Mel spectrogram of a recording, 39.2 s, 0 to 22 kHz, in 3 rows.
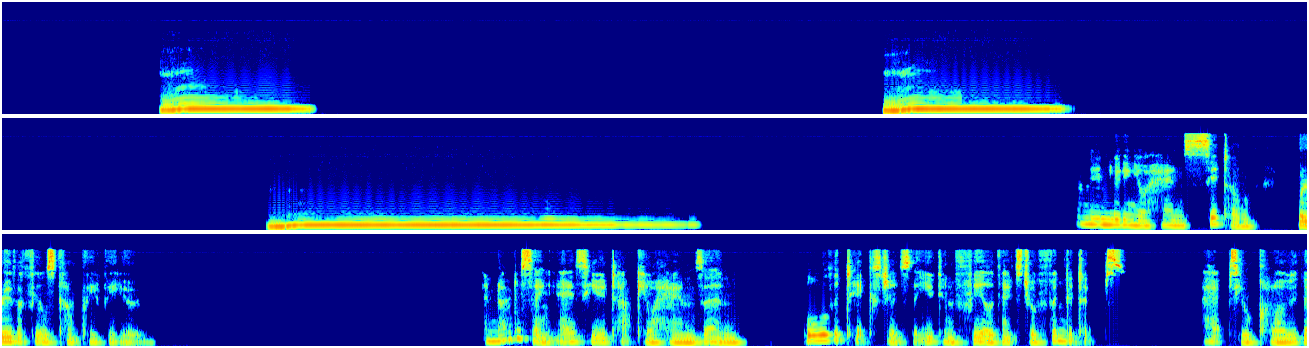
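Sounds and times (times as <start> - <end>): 
speech: 1.6 - 2.0, 24.5 - 27.7, 30.9 - 37.3, 38.1 - 39.1
person humming a steady low tone on the exhale: 1.6 - 3.2, 8.8 - 10.7, 15.7 - 20.0.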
